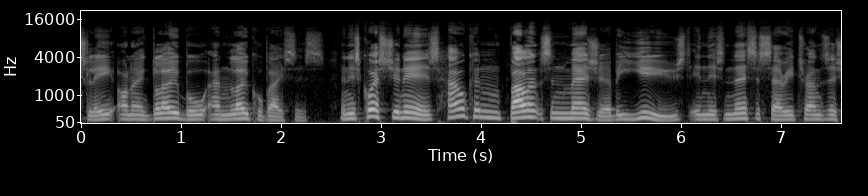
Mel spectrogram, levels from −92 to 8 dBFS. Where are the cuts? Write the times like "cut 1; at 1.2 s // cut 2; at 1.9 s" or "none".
cut 1; at 2.5 s // cut 2; at 4.2 s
